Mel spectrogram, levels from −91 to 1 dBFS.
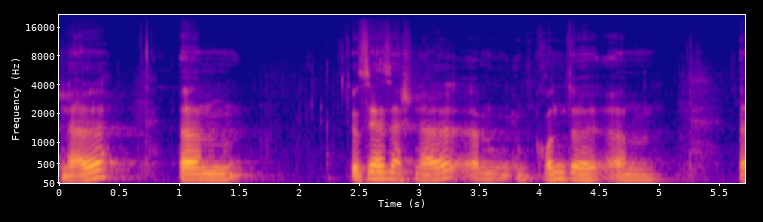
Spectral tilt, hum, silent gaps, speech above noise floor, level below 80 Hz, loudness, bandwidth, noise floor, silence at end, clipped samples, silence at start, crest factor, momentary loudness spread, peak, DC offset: -7.5 dB/octave; none; none; 39 dB; -74 dBFS; -24 LUFS; 15 kHz; -62 dBFS; 0 s; under 0.1%; 0 s; 18 dB; 15 LU; -6 dBFS; under 0.1%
